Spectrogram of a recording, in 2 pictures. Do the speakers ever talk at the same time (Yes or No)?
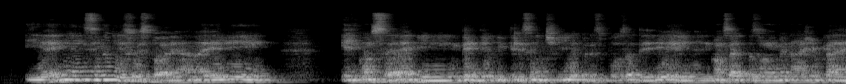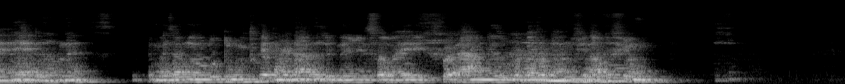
Yes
